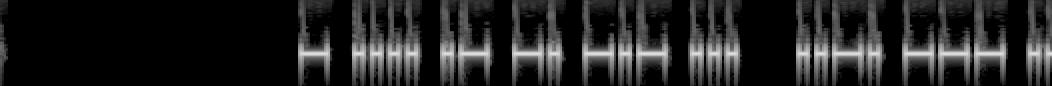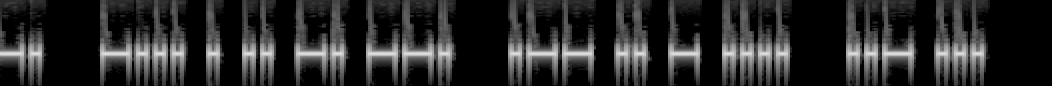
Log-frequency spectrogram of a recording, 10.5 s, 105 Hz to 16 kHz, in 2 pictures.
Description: Morse code, heard as a keyed tone, about 27 wpm, 700 Hz. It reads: THANKS FOR BEING WITH US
